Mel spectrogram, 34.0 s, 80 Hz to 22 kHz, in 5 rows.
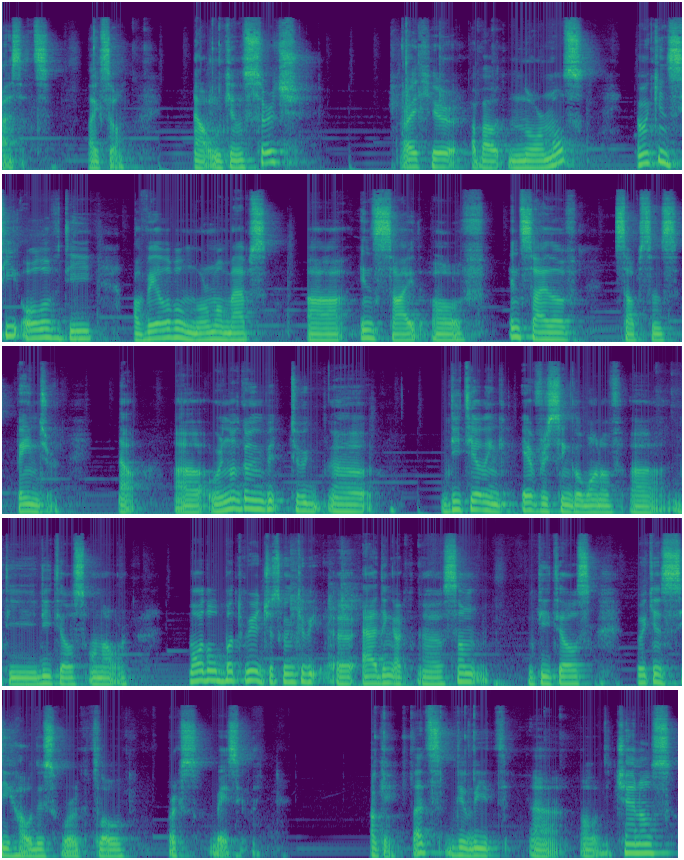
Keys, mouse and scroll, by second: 2.2 click, 3.2-5.0 typing, 8.3-8.7 scroll down 1, 8.9-9.3 scroll down 1, 11.4-11.8 scroll up 1, 12.6-13.0 scroll up 1, 13.7-14.1 scroll down 1, 15.1-15.6 scroll up 1, 26.7-27.5 scroll down 1, 31.0 click, 31.3 click, 31.6 click, 31.9 click.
